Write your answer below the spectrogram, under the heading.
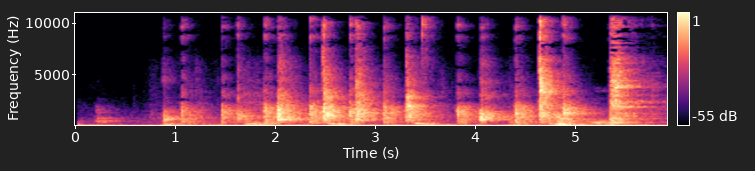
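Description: Table tennis rally: the celluloid-type ball clicking sharply off rackets and table in quick alternation, several hits a second.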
